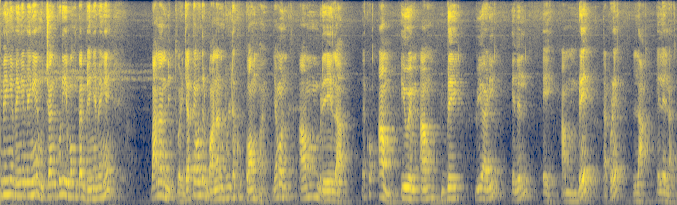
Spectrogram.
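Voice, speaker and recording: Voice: medium pitch, darkish tone, echoey room. A teacher explaining English basics step by step and spelling words letter by letter. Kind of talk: spoken English lesson.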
